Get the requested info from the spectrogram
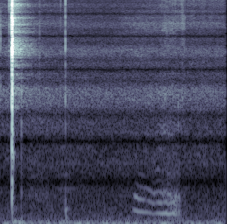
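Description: A single sharp click just after the start, a fainter click a little later, then a short hummed "um" from a man's voice near the end.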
